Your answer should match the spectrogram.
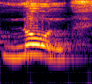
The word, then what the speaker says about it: known: Second form नोन, KNOWN नोन। Third form इसका pronunciation no, कई बच्चे करते हैं क नो, नहीं रॉन्ग है, बिकॉज इसमें के साइलेंट है।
